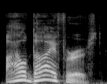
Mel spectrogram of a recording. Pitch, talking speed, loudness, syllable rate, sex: 150 Hz, 170 wpm, -15 LUFS, 3.2 syllables/s, male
